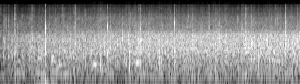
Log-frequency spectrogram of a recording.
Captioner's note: applause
